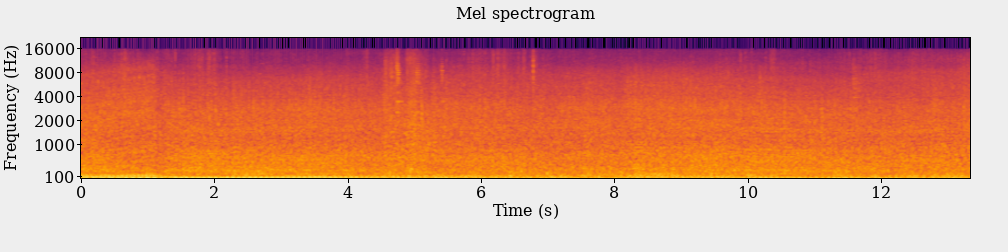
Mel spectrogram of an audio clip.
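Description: Tank tracks clatter over the ground.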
